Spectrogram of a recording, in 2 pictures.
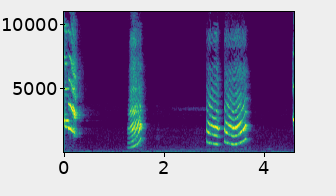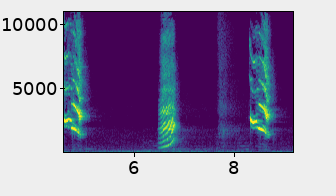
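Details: Alexandrine parakeet repeating harsh squawks roughly every one to one and a half seconds. The calls mix steeply rising and falling shrieks with a doubled screech in the middle, over near-silence.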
